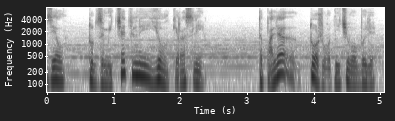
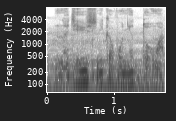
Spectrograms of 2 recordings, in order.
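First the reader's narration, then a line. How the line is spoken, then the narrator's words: Muttered. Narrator (Russian): пробормотал он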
